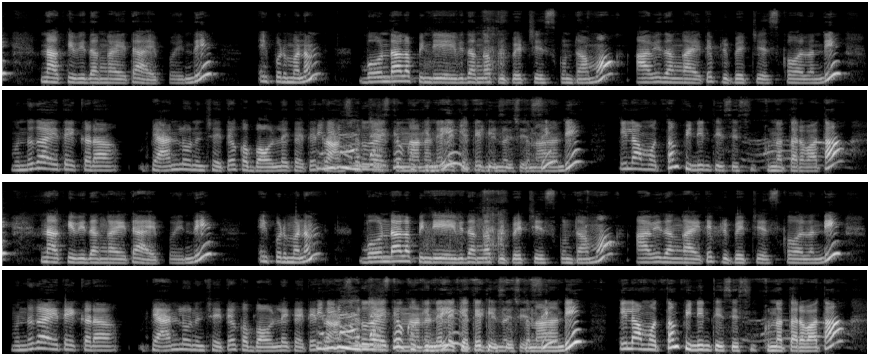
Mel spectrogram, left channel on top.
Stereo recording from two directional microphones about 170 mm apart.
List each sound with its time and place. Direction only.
0.0 s speech: centre (ahead or behind)
12.0 s a woman's voice: 45° right (ahead or behind)
12.7 s speech: centre (ahead or behind)
13.1 s a woman's voice: 45° right (ahead or behind)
